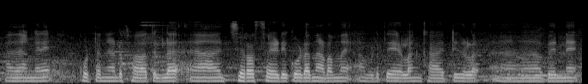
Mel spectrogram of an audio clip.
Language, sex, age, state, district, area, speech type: Malayalam, female, 60+, Kerala, Pathanamthitta, rural, spontaneous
